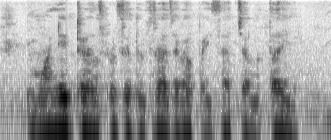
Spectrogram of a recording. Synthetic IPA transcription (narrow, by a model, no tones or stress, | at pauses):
maːniʈʈɾãːnspʰəɾʈsed̪usɾad͡ʒəɡəpəɪsãt͡ʃɐlt̪aɦe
